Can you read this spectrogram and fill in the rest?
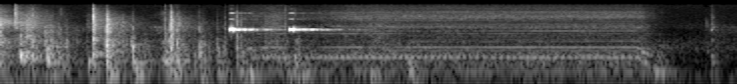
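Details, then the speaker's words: Sea-Doo RXDI jet ski trim system after the trim motor was replaced following water entry through a torn boot: relay clicks sharply when trim is pressed, then only a faint hum, trim won't go up; damaged wiring found in the e-box. "I hear it clicking okay well that is verified so let's see what's going on possibly a fuse"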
